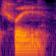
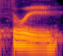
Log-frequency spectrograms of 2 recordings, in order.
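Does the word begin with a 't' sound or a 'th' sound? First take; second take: t; th. First: The word begins with a hard 't' sound. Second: The word begins with a soft 'th' sound. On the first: The speaker calls it wrong. "I couldn't say the word three" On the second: The speaker calls it right. "I would try to say three"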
